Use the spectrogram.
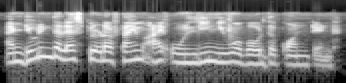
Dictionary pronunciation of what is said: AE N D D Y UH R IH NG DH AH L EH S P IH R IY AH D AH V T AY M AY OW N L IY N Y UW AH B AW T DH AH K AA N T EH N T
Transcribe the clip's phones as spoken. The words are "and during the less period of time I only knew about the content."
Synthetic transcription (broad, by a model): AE N D D Y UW R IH NG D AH L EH S P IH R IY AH D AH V T AY M AY OW N L IY N Y UW AH B AW T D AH K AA N T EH N T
